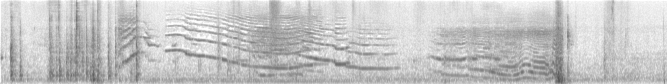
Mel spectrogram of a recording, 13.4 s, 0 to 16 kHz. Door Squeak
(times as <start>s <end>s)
2.3s 8.0s, 8.6s 11.4s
